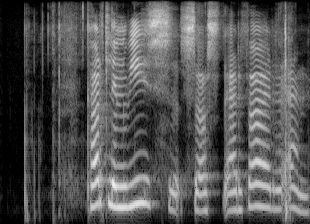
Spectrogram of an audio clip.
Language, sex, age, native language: Icelandic, male, 9, Icelandic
